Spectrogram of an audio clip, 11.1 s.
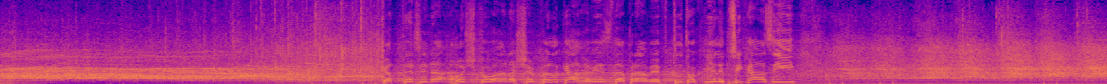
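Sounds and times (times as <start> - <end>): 
large crowd cheering and applauding: 0.0 - 4.6, 8.1 - 11.0
speech: 3.8 - 8.5.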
